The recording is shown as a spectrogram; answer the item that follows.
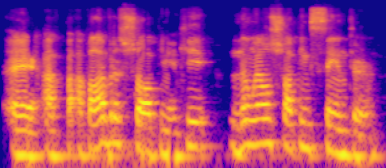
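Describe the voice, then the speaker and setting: A Brazilian Portuguese-speaking man teaching an English lesson live to his class, his voice sitting slightly higher than most men's. He explains step by step, repeats his examples and keeps asking whether everyone has understood. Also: normal speed. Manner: patient, repetitive, checks understanding often.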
